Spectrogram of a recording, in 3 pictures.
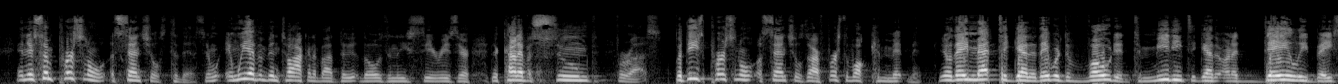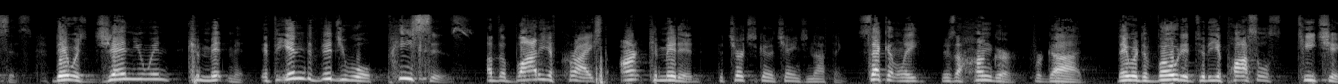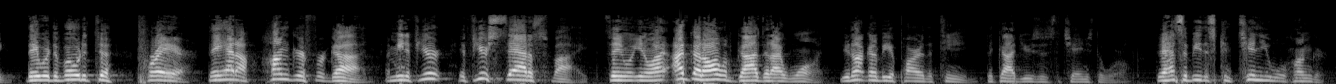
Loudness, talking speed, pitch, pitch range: -16 LUFS, 205 wpm, 185 Hz, 150-205 Hz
